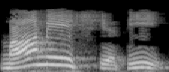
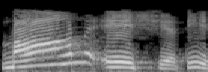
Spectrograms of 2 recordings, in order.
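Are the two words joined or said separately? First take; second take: joined; separately. First: The two words run together as one word. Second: The two words are said separately, split apart.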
